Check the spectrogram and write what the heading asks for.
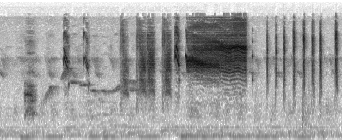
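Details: Streaked weaver song: chirps, a thin long whistle and clicks, then a roughly one-second harsh sizzling trill, ending in a string of about nine sharp, evenly repeated ticks.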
